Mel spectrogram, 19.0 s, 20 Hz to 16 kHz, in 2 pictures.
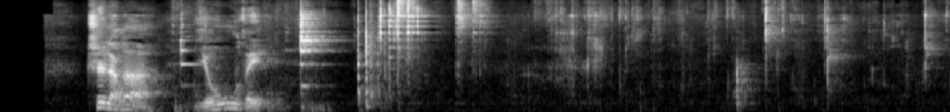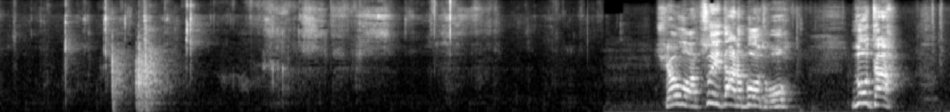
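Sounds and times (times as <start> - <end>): wet biting and chewing: 5.3 - 15.6.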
